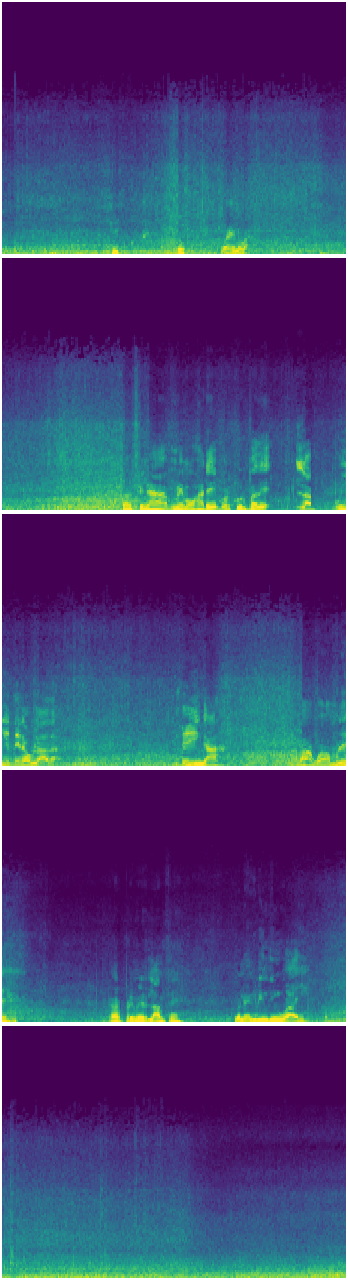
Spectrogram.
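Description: Waves crash and churn against rocks.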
